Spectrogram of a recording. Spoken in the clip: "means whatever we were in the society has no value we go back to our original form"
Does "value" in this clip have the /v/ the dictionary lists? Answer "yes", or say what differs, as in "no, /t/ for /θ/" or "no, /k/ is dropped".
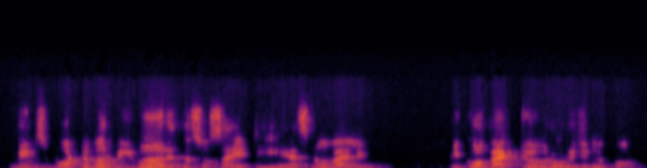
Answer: yes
